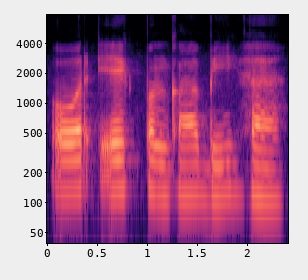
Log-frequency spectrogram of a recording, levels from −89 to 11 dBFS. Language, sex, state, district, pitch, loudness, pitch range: Hindi, male, Uttar Pradesh, Saharanpur, 125 Hz, -18 LUFS, 120-135 Hz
